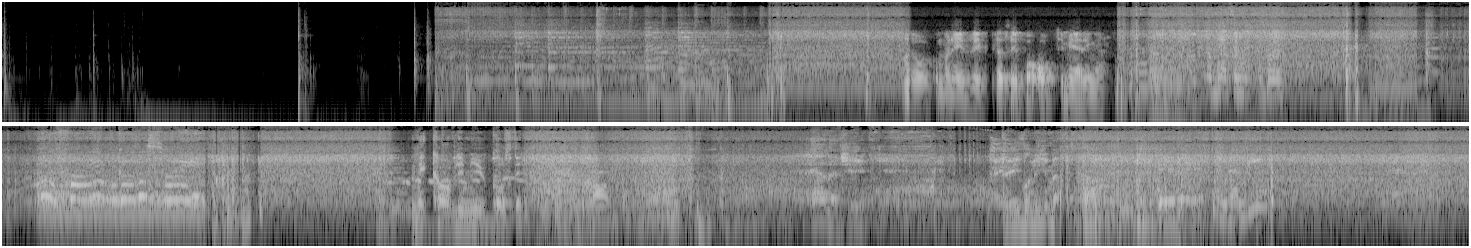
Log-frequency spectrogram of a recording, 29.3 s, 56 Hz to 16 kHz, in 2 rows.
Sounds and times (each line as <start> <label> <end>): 4.2 turning the radio on and off 6.0
4.4 static 5.4
7.6 turning the radio on and off 9.1
7.6 static 9.1
11.1 static 29.3
11.1 turning the radio on and off 29.3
